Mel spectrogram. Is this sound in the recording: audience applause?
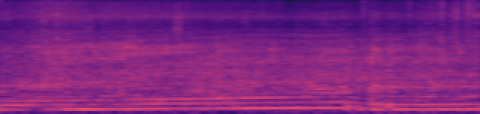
no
